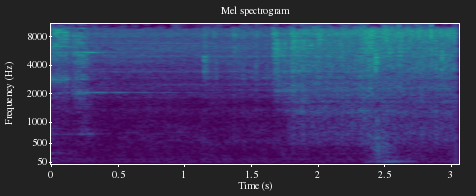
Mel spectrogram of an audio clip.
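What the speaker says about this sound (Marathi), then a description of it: "आपण एवढे जिरे टाकू तेलामध्ये त्यानंतर लसणाची बारीक केलेली पेस्ट टाकू" Cumin seeds and garlic paste hit hot oil in a pan while aloo mutter is being made. A close, moderate sizzle swells as the paste goes in, with a clink of a spoon or utensil near the end and no voices.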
